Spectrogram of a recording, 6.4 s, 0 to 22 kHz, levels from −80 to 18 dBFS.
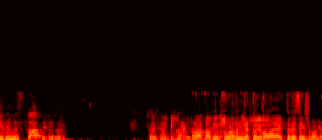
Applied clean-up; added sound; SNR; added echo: neural mask model Resemble Enhance denoiser.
